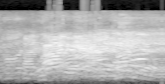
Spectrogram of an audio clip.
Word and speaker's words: Kanye: But there was a fellow whose name I mispronounced the next day in a conversation. I called him Kane West. I heard it's Cayenne West. Kanye.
